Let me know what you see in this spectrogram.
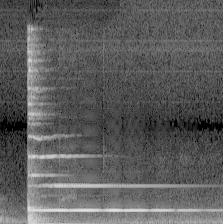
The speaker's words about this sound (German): Also wir haben ja schon mal im Glas. Ja. Moment, wir stoßen mal an.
